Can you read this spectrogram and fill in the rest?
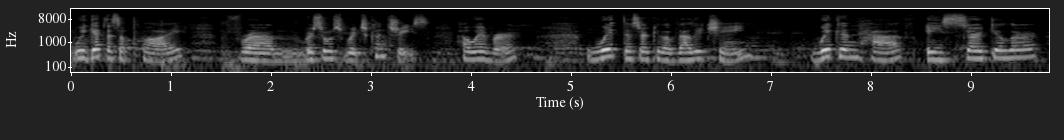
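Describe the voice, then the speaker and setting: A woman giving a simultaneous interpretation of a conference presentation, measured and with small self-corrections. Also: medium pitch.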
